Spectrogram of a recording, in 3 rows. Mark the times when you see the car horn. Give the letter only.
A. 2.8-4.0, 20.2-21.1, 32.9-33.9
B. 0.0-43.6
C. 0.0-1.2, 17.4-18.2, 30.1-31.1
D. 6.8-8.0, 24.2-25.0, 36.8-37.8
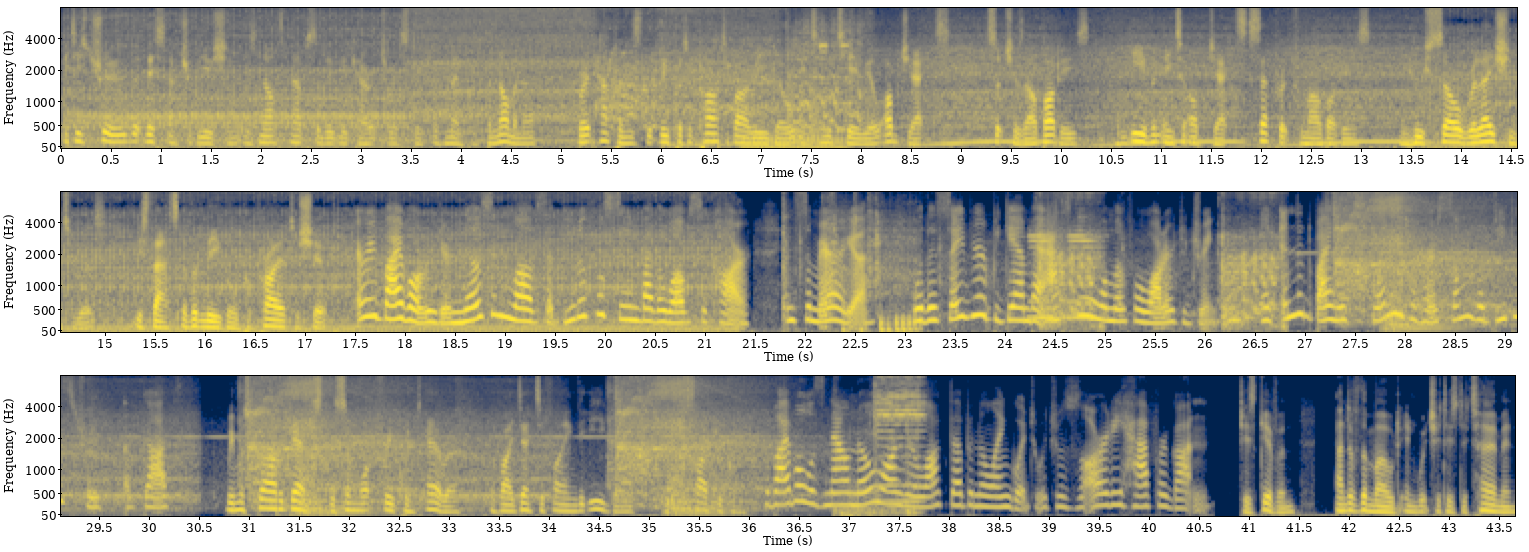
D.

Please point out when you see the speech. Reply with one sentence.
You can hear the speech from 0.0 to 43.6 s.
